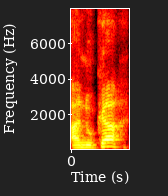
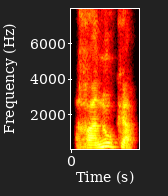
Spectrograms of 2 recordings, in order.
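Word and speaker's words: חנוכה: Donc, on prononce Hanouka, mais en hébreu, on prononce Ranouka. C'est un ret.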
